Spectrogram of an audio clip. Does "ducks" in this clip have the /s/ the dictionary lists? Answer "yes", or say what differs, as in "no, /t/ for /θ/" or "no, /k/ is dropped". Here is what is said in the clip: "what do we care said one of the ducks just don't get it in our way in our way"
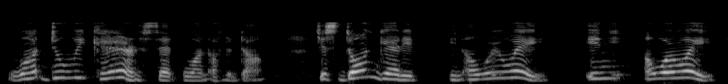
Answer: no, /s/ is dropped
